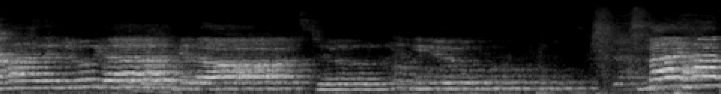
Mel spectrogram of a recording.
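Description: Two women singing gospel a cappella, with long held notes in slow, drawn-out phrases and a short break about six seconds in before the next phrase begins.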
